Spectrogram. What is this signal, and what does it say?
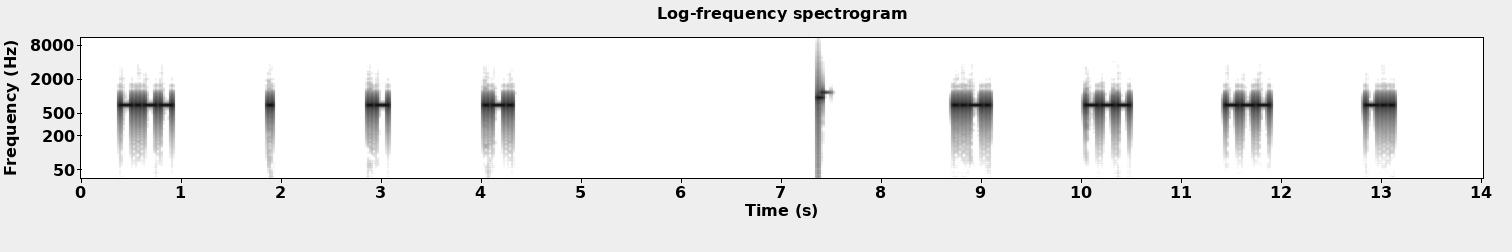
Morse code, heard as a keyed tone, about 30 wpm, spaced as for 8 wpm, 700 Hz. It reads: YEAR FOOD
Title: 8x Character Spacing - Top 300 Words - 30wpm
